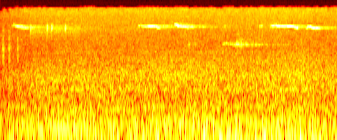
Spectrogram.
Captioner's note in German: Vogellaute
